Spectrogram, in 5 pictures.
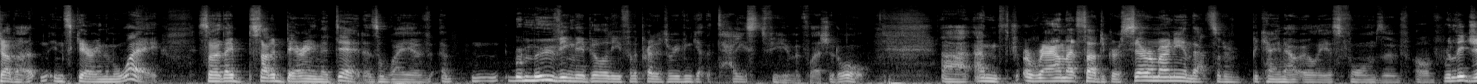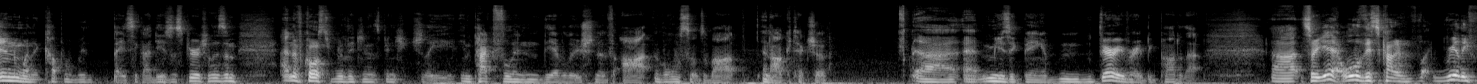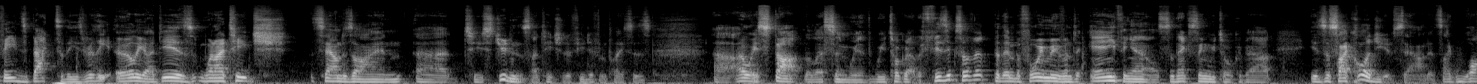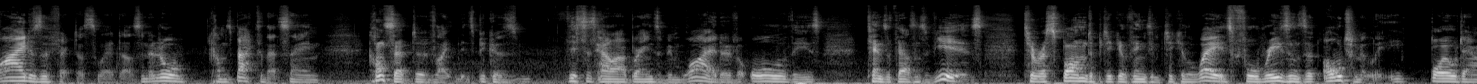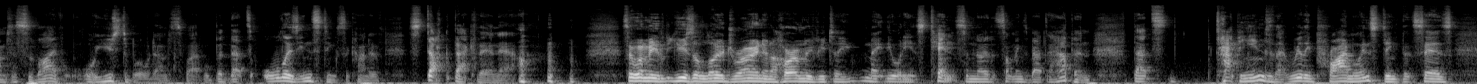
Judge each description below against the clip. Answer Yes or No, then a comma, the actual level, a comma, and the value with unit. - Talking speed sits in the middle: No, fast, 215 wpm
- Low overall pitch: Yes, low, 125 Hz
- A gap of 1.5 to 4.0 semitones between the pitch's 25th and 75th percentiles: No, average, 4.4 semitones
